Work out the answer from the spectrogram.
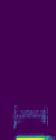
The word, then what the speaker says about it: wie: 그 다음에 이 w는 w가 아니라 wie, 독일어에선 이거 wie라고 읽습니다.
